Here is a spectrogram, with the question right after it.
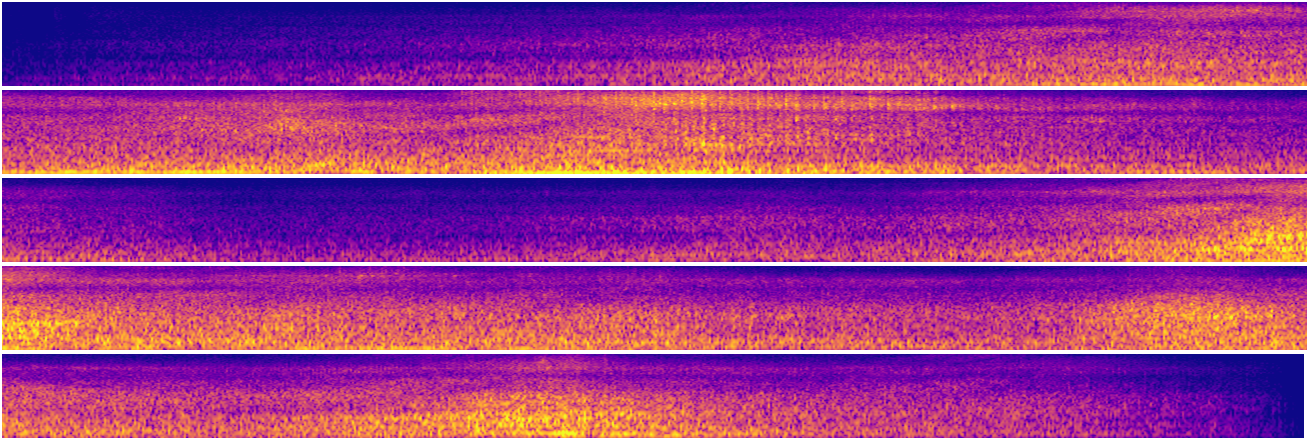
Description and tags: hastings traffic
The busy road where we live - traffic sounds with faint shouting
busy-road, cars, junction, traffic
